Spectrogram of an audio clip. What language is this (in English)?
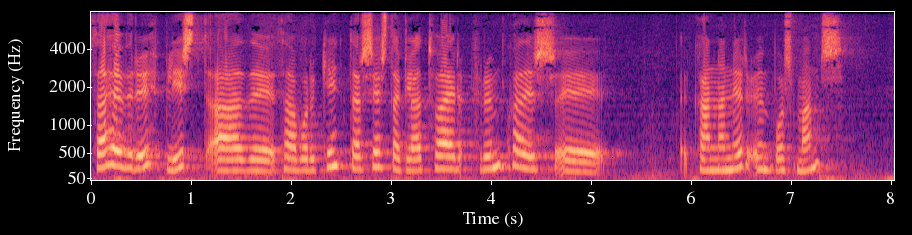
Icelandic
